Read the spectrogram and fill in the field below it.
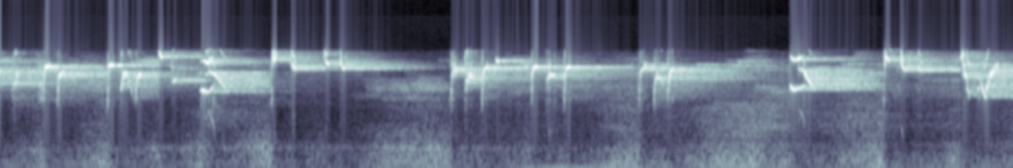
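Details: Young caged European goldfinch, six months old, beginning to sing: rapid twittering phrases of high tinkling notes with buzzy downward slurs, coming in bursts separated by brief pauses.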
